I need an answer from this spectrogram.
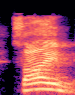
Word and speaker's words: sign: Now, there is a case for G, okay, that it's not pronounced at all.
